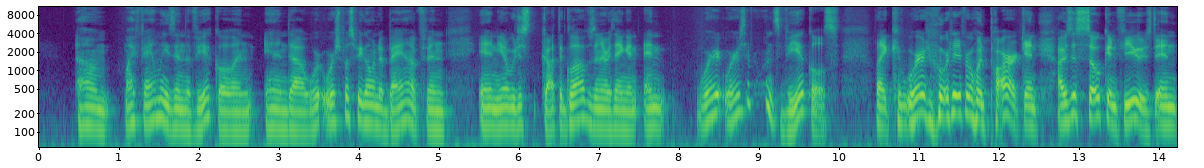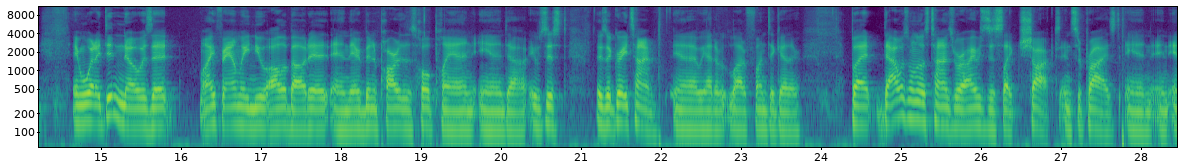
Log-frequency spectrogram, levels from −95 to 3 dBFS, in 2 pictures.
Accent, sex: American, male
